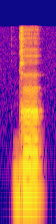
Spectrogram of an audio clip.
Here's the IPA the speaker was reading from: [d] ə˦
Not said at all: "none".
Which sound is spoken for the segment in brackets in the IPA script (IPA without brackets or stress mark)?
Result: ɡ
